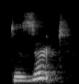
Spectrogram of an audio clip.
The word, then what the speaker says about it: dessert: The stress is on the first syllable and dessert.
